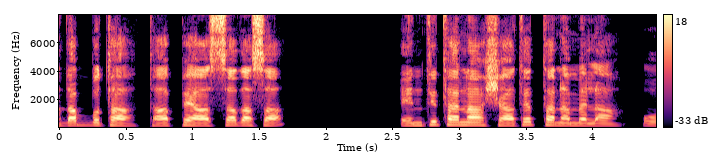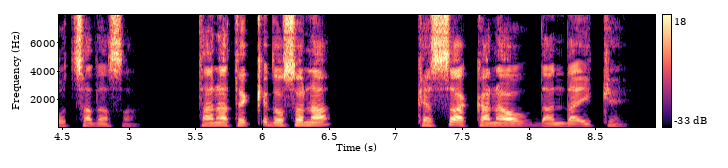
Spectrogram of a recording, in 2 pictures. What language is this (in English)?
Gofa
